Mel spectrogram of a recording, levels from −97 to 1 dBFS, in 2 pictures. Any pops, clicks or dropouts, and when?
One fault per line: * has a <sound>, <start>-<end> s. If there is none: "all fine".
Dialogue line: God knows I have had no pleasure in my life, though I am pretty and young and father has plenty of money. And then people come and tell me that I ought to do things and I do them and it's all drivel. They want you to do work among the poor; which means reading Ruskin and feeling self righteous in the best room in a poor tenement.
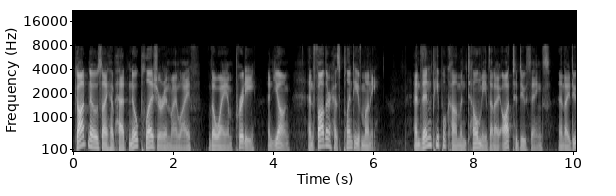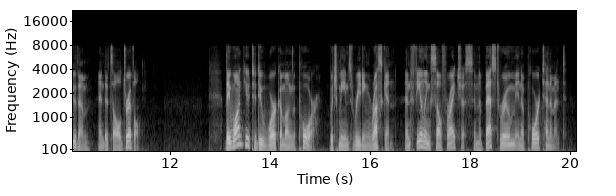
all fine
